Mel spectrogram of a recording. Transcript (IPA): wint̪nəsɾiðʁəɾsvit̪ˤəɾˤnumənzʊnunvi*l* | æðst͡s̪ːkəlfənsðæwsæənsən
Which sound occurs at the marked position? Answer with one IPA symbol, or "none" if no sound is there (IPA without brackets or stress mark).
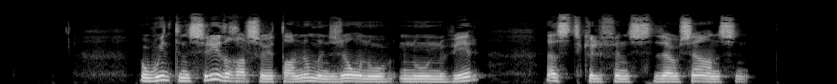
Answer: ɾ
